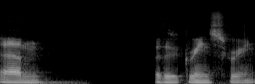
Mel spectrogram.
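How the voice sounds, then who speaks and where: In a very clean recording with a silent background, a man mumbles in a fairly low pitch. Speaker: game developer streamer. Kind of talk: live coding stream. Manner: mumbling. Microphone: slight echo in room.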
